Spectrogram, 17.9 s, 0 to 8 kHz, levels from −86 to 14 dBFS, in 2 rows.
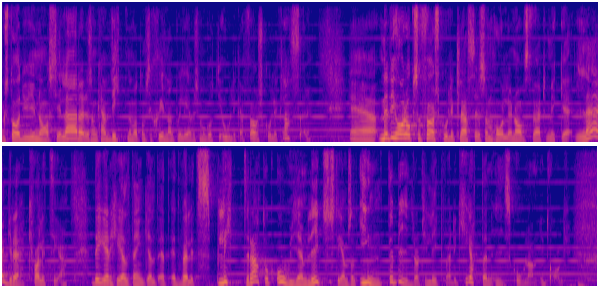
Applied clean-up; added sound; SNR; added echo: none; Organ; 19 dB; none.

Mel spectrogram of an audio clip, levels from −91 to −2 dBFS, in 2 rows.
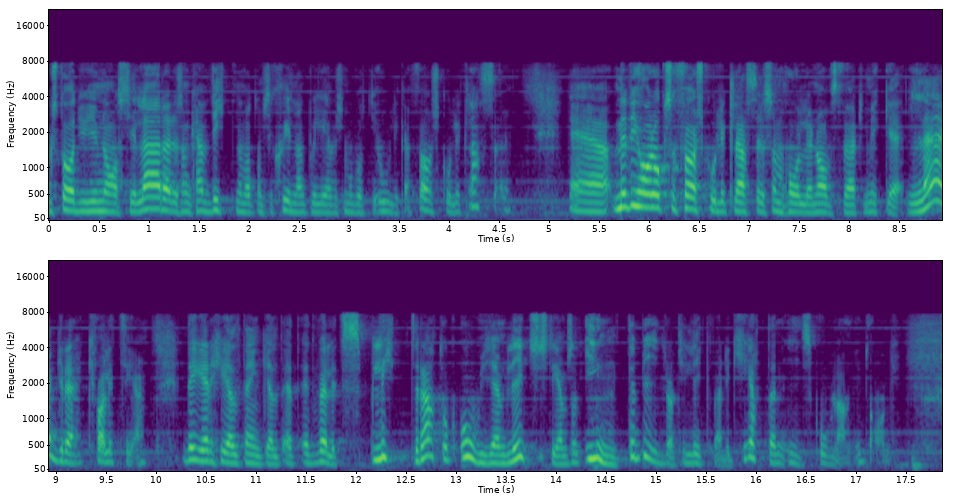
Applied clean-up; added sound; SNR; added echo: neural separator model SepFormer DNS4.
